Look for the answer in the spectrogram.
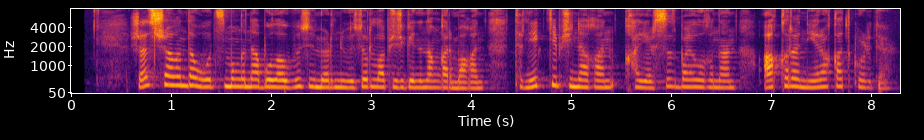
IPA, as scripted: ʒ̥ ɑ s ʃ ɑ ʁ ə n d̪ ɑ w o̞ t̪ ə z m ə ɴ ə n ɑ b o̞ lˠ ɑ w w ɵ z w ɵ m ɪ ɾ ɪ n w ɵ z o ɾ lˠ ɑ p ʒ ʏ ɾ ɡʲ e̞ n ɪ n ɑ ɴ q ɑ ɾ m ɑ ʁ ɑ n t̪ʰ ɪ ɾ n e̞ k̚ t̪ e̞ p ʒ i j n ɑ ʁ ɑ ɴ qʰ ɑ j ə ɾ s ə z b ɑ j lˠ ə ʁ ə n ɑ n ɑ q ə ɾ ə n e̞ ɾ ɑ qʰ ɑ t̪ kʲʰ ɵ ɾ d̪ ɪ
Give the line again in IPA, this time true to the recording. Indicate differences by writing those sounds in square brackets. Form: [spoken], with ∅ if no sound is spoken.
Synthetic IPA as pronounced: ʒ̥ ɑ s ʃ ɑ ʁ ə n d̪ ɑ w o̞ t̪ ə z m ə ɴ ə n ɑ b o̞ lˠ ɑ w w ɵ z w ɵ m ɪ ɾ ɪ n w ɵ z o ɾ lˠ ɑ p ʒ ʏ ɾ ɡʲ e̞ n ɪ n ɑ ɴ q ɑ ɾ m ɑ ʁ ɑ n t̪ʰ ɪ ɾ n e̞ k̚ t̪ e̞ p ʒ i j n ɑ ʁ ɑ ɴ qʰ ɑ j ə ɾ s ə z b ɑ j lˠ ə ʁ ə n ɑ n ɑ q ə ɾ ə n e̞ ɾ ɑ [q] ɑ t̪ kʲʰ ɵ ɾ d̪ ɪ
